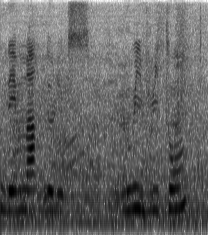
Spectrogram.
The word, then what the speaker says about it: Louis Vuitton: mais c'est trop beau bien sûr l'irremplaçable Dior prononciation des marques de luxe Louis buitton Dior alors si vous avez regardé la série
